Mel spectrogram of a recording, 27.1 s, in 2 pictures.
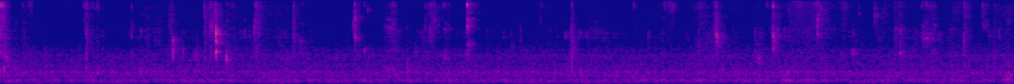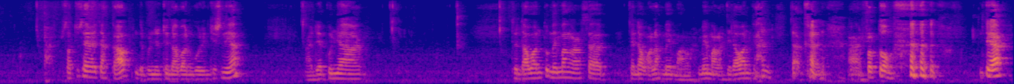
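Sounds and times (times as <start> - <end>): person chewing with soft crunches: 0.0 - 15.6, 17.0 - 20.5, 26.2 - 26.8.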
